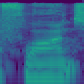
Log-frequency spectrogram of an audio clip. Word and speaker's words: FLAVNT: And so my clothing line is called Flaunt Streetwear. It's spelled F-L-A-V-N-T Streetwear. The V is aesthetic, not phonetic.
